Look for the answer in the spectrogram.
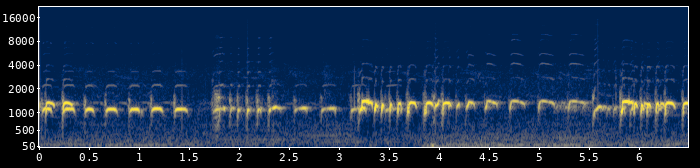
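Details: Zebra doves in a lure recording used to prompt reluctant birds into song: rapid runs of short cooing notes, overlapping phrases that repeat steadily throughout, several birds seemingly calling together.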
